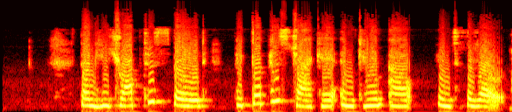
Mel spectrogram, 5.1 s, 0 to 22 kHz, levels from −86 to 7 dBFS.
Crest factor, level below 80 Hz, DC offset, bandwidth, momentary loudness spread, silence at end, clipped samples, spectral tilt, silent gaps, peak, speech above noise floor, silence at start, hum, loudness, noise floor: 8 dB; -42 dBFS; under 0.1%; 14.5 kHz; 7 LU; 0.1 s; 0.3%; -3.5 dB/octave; none; 0 dBFS; 30 dB; 0.5 s; none; -7 LUFS; -36 dBFS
